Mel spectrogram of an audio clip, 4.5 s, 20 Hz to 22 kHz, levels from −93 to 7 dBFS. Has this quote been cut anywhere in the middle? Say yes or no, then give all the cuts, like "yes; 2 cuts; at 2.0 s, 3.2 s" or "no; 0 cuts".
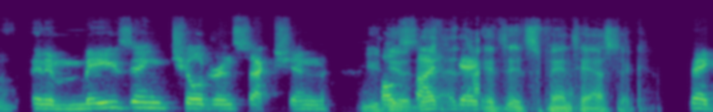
yes; 1 cut; at 3.0 s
